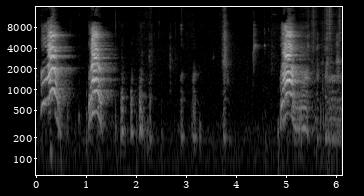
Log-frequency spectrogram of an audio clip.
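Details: Young F1 Goldendoodle litter, 25 days old, at home at 11 pm: three loud, bright arched yelps, at the start, a second later, and near the end, with soft clicks and small squeaks between them.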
